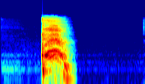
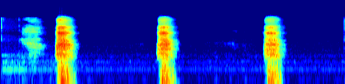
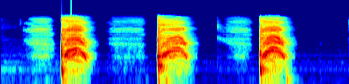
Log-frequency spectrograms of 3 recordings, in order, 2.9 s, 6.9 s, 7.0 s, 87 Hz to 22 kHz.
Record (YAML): cough_length: 2.9 s
cough_amplitude: 32768
cough_signal_mean_std_ratio: 0.35
exhalation_length: 6.9 s
exhalation_amplitude: 32768
exhalation_signal_mean_std_ratio: 0.26
three_cough_length: 7.0 s
three_cough_amplitude: 32768
three_cough_signal_mean_std_ratio: 0.42
survey_phase: beta (2021-08-13 to 2022-03-07)
age: 45-64
gender: Male
wearing_mask: 'No'
symptom_none: true
smoker_status: Never smoked
respiratory_condition_asthma: false
respiratory_condition_other: false
recruitment_source: REACT
submission_delay: 2 days
covid_test_result: Negative
covid_test_method: RT-qPCR
influenza_a_test_result: Negative
influenza_b_test_result: Negative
